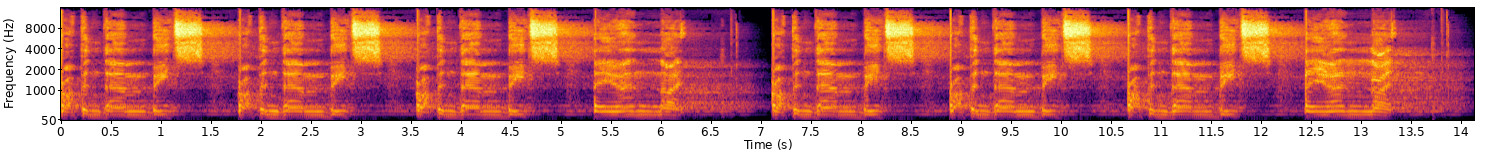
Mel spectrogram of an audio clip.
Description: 土地套件陷阱声乐
标签： 140 bpm Trap Loops Vocal Loops 2.38 MB wav Key : Unknown
声道立体声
